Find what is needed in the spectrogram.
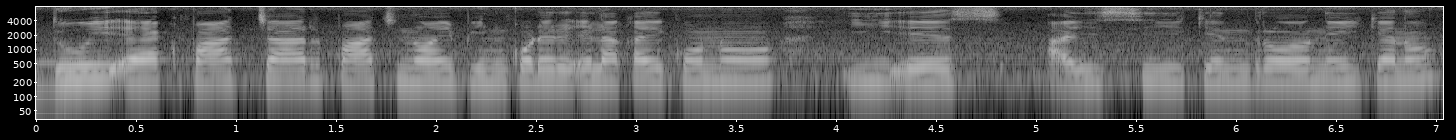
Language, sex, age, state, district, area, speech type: Bengali, male, 60+, West Bengal, Jhargram, rural, read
